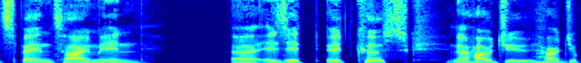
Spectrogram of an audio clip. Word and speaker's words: Irkutsk: But you did spend time in, is it Irkutsk? No, how'd you pronounce it? Irkutsk.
